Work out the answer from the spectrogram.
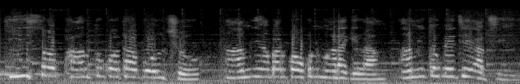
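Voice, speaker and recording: A woman's voice: very high voice, over music, rough recording. A woman voicing an anxious young village boy. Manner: earnest, anxious, quick questions. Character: poor young village boy, worried and brave.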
